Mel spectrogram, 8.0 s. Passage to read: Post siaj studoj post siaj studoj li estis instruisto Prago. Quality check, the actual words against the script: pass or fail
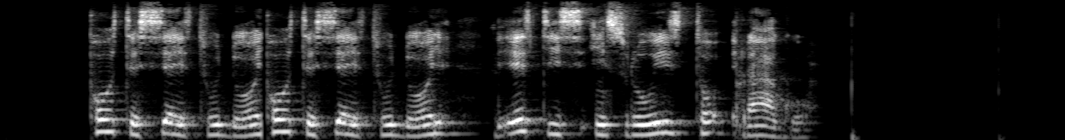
pass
